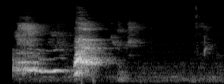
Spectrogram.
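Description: A dog barking twice in quick succession, the second bark the louder.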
